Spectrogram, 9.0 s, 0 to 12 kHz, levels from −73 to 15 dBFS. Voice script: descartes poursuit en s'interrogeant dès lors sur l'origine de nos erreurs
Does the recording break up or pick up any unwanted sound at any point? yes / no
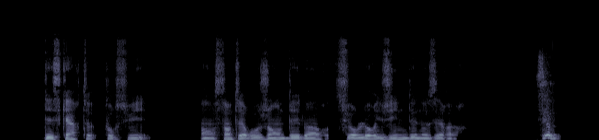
yes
